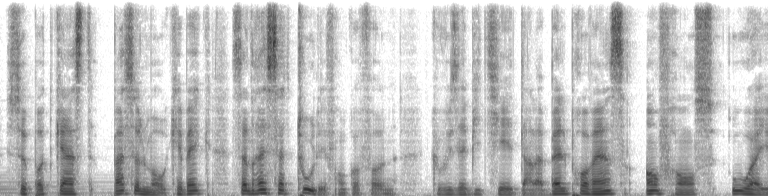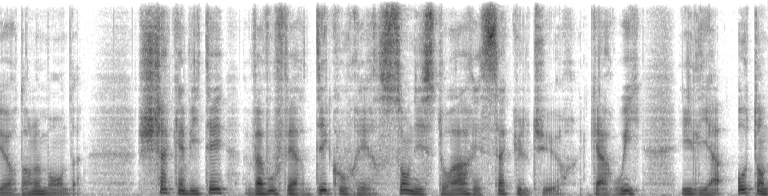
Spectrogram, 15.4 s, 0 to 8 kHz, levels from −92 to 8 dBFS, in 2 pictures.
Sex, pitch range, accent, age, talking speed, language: male, 90-120 Hz, French, 50-69, 165 wpm, French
